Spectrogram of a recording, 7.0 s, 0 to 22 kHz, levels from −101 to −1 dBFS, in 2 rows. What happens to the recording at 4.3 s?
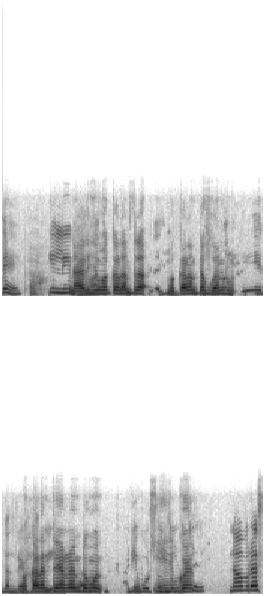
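From 4.33 to 5.20 s the speech is chopped and pulled down by up to about 25 dB for most of that span. This is speech suppressed in double talk, likely an echo canceller treating overlapping talk as echo. The waveform shows ragged troughs, and the spectrogram shows broken gaps.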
